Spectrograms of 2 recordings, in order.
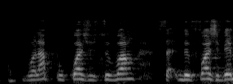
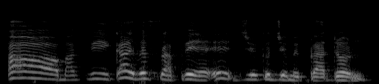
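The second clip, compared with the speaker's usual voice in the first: normal talking voice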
